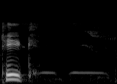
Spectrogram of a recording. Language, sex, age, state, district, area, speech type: Santali, female, 30-45, West Bengal, Bankura, rural, read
